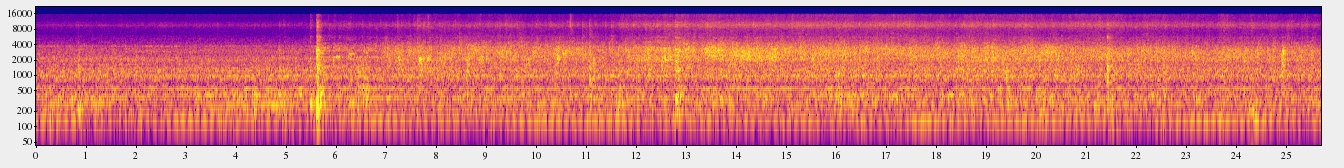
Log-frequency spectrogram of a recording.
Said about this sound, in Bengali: মাছের মাথাটা ভাজতে একটু টাইম লাগবে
